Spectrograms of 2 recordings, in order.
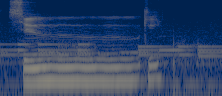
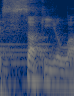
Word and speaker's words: Suki: They pronounce it how you how you want it to be pronounced. Suki.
